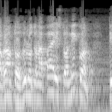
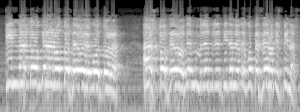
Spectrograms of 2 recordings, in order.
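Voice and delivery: desperate hungry Esau; 8 semitones higher than usual. Retold or imitated. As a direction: wail it out like a starving man who cares only for food. Esau scorns God for food.

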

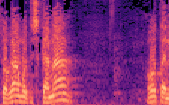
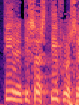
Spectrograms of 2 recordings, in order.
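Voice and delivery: Paul rebuking; 7 semitones higher than usual. Retold or imitated. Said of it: "λέει".

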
